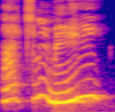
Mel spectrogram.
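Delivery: plain reading voice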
